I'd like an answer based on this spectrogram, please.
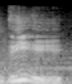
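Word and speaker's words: དབུས: Why the Tibetan language is Uyu, even though it's really Dbus, and this, the name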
